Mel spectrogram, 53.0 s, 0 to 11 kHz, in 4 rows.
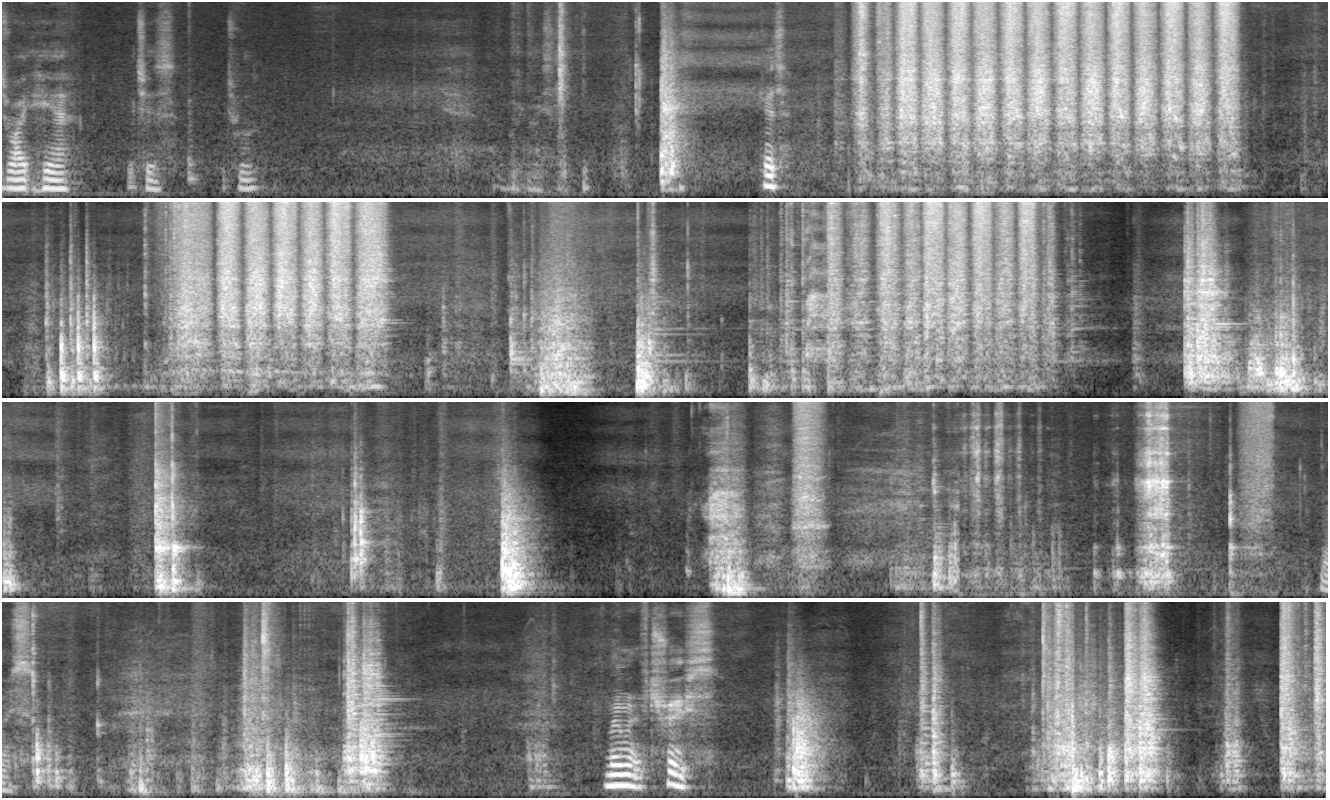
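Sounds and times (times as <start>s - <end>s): handsaw cutting timber: 8.4s - 12.5s, 14.8s - 17.3s, 21.3s - 24.0s
wood knocks and scrapes: 25.1s - 26.7s, 35.5s - 39.2s.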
